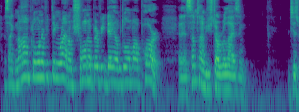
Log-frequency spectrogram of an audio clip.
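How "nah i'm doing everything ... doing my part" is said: high-pitched, quick insistence; self-justifying protest. Retold or imitated. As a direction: protest quickly in a raised pitch, defending yourself. Acts out defending himself to himself.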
